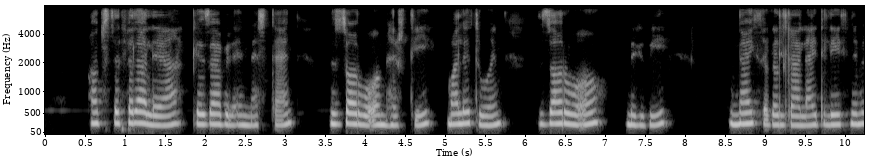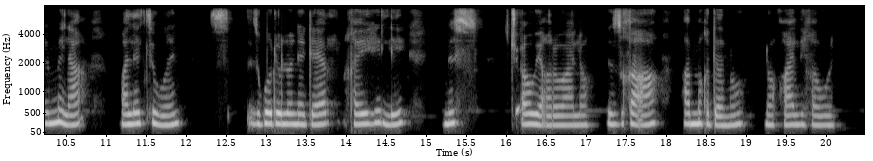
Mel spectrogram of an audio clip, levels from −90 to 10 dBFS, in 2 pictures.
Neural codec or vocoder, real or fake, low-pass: codec, 44.1 kHz, 7.8 kbps, DAC; fake; 7.2 kHz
